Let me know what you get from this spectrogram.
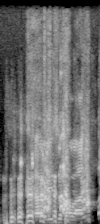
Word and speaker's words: Arrizabalaga: But to be able to slot home like that, and again, Arrizabalaga, I believe is the way you pronounce that name. – I'm glad you did it and I didn't. Arrizabalaga.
